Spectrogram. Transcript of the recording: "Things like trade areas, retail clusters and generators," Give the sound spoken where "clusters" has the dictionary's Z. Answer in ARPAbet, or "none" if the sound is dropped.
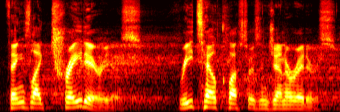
Z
